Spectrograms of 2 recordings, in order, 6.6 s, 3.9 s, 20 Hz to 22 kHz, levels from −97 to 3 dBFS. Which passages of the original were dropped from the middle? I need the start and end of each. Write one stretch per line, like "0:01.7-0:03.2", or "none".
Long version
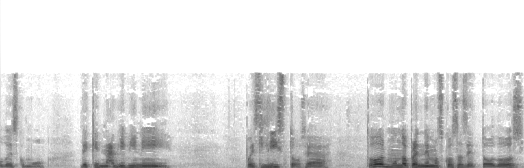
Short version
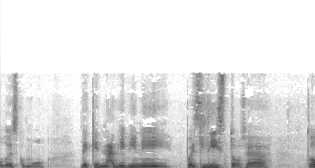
0:02.2-0:03.0

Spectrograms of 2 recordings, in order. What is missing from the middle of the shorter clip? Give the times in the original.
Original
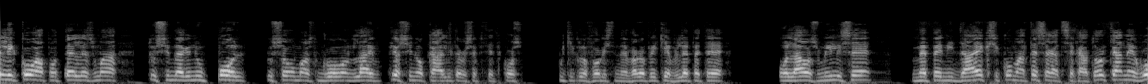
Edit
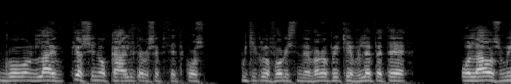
none

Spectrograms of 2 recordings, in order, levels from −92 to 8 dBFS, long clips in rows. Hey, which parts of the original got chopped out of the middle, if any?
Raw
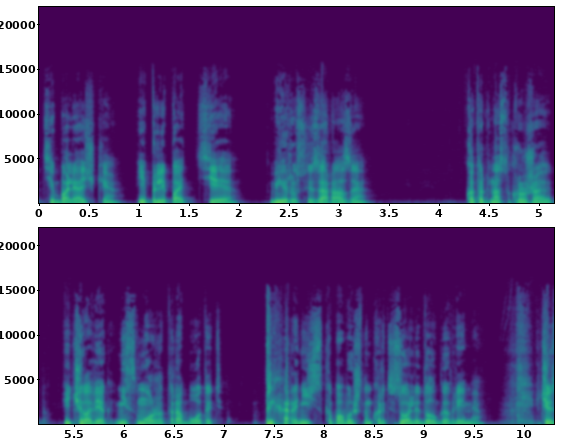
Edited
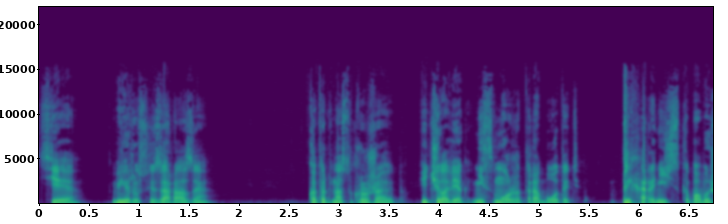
none

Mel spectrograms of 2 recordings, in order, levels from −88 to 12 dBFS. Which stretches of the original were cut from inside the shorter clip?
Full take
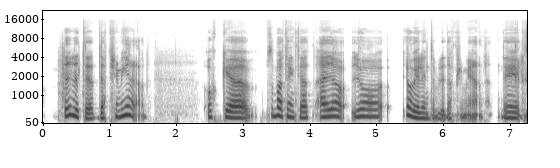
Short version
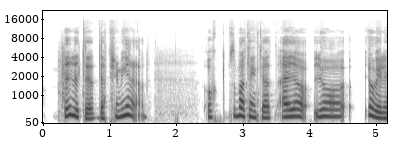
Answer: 0:02.7-0:03.2

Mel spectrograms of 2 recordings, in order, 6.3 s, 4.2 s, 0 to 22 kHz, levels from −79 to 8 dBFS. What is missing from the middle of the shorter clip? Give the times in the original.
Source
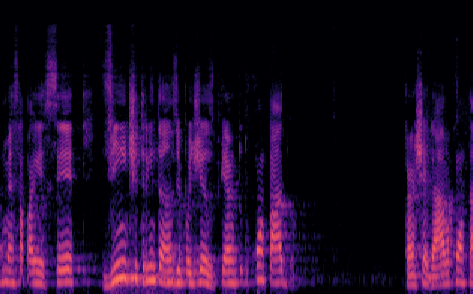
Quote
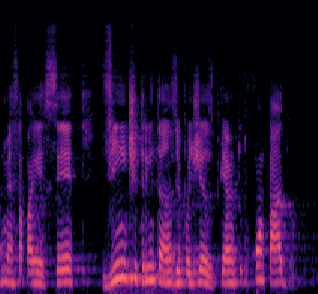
none

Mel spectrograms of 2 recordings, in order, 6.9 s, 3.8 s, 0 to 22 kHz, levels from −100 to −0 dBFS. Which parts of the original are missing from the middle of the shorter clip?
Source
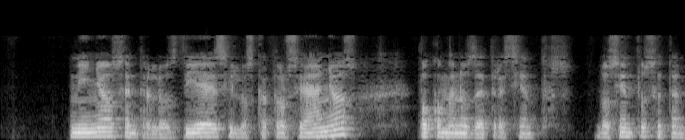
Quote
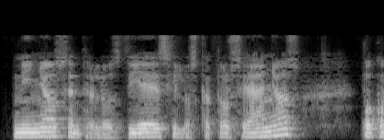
none

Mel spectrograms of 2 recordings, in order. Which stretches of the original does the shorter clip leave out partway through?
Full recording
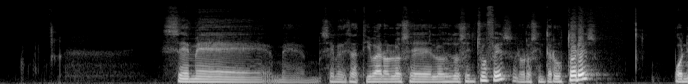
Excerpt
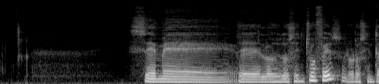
0:02.7-0:04.1

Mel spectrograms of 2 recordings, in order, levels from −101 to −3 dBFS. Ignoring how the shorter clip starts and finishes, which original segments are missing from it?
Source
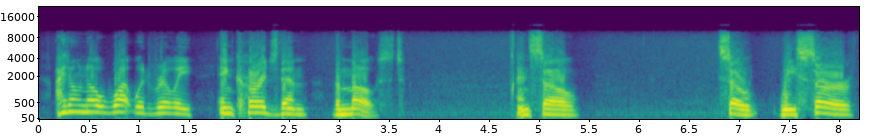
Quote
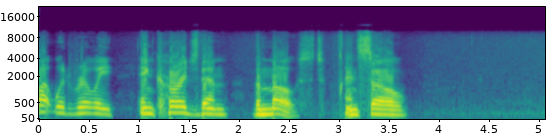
0:03.7-0:04.6

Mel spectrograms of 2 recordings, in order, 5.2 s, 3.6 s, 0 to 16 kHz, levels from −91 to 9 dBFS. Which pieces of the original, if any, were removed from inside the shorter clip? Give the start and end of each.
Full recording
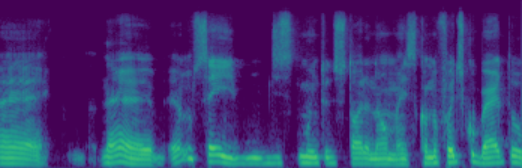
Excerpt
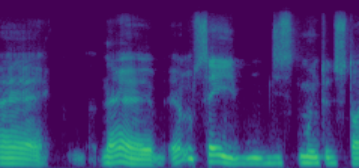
none

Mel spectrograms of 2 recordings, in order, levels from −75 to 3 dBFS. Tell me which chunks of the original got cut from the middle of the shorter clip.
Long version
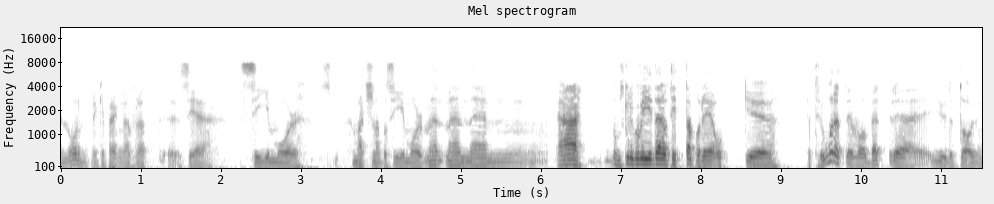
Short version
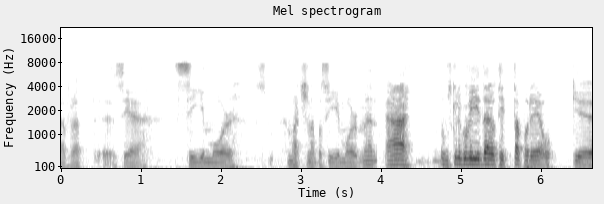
0:04.8-0:06.1

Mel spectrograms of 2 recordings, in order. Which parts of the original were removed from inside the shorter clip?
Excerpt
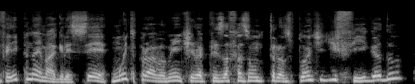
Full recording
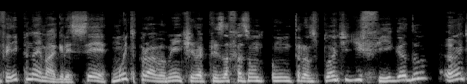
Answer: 0:02.7-0:02.9

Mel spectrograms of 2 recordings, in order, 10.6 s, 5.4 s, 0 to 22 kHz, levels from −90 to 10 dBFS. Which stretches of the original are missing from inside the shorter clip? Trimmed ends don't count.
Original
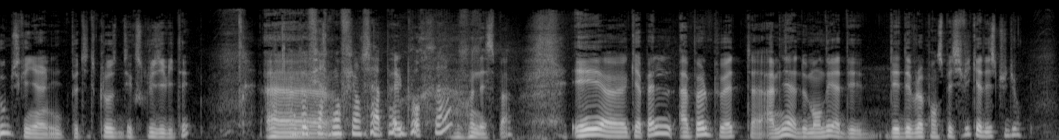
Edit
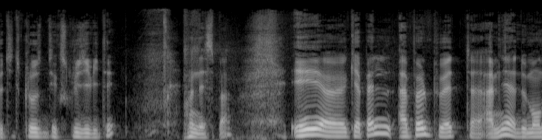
0:02.6-0:04.6

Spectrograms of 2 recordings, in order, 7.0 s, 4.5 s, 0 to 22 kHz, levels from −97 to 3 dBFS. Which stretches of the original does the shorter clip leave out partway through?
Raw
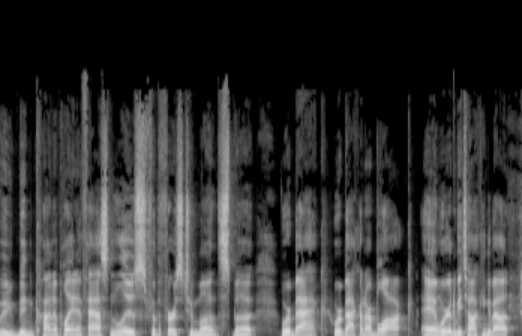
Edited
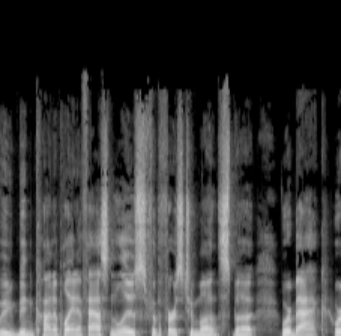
none

